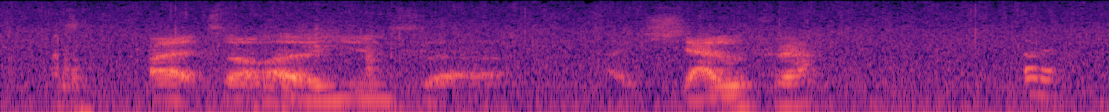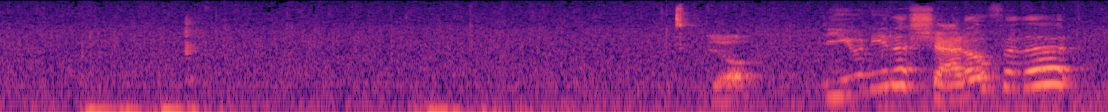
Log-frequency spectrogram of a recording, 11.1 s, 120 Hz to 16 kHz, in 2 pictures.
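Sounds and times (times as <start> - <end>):
steady rain falling: 0.0 - 11.0
speech: 1.6 - 2.5, 3.1 - 4.2, 5.1 - 5.4, 9.1 - 11.0
dull low thumps and rumbles: 5.7 - 6.8, 7.5 - 8.5.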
